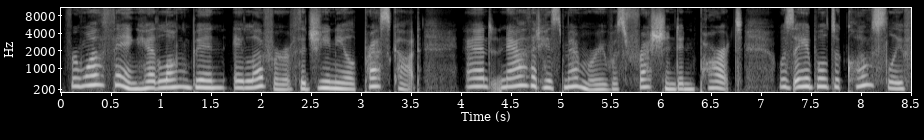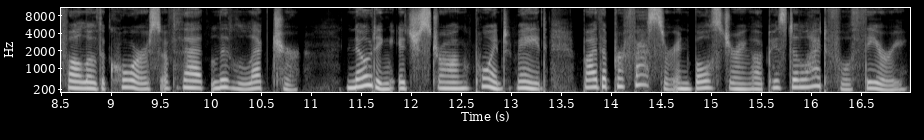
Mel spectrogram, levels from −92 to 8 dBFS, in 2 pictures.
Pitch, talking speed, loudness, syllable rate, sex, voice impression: 255 Hz, 165 wpm, -19 LUFS, 4.7 syllables/s, female, feminine, slightly young, slightly thin, slightly bright, soft, slightly muffled, fluent, slightly cute, calm, friendly, elegant, kind, modest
